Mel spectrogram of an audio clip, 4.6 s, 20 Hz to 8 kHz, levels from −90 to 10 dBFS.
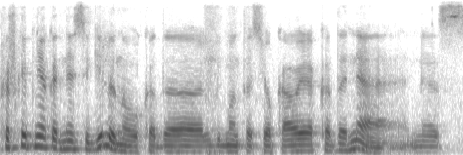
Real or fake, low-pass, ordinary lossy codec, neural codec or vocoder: real; 7.2 kHz; Opus, 16 kbps; none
